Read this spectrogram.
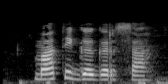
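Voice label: "матігӧгӧрса", Komi, female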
